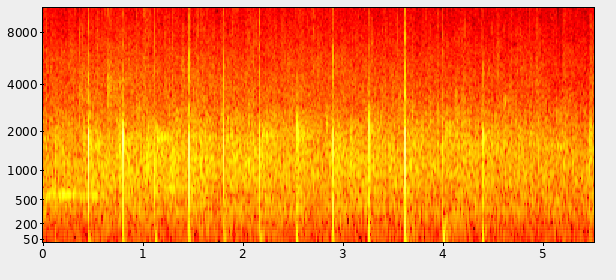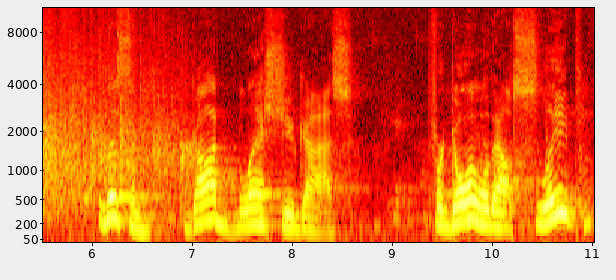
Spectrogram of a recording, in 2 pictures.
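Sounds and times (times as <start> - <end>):
audience applause: 0.0 - 7.1
speech: 6.1 - 8.7, 9.4 - 11.0.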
